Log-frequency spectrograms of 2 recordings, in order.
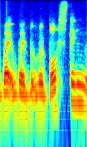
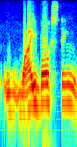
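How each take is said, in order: First: Stammered Wy-, Wy-, Wyboston with a short WIB first syllable; retrying pronunciation. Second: Wyboston said slowly as WHY-boston, unsure of it; unsure pronunciation. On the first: Correcting himself on the place name, Wyboston as WIB-oston. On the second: Sounding out an unknown place name, Wyboston as WHY-boston. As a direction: try Wyboston with a long WHY in the first syllable. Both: Real, not acted. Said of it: "how do you pronounce this place?".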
